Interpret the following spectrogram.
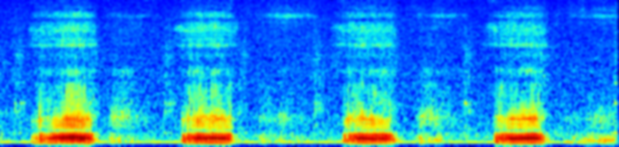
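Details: Emma the bulldog sleeping calmly and snoring: four rough, resonant snores repeated about every two seconds, each followed by soft breathing, with a low steady hum in the room.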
